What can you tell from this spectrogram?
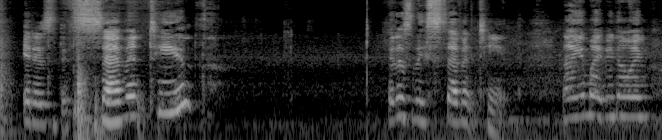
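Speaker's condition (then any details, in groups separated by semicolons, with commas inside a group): No condition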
